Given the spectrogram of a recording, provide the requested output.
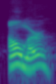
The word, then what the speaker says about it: homer: 1 omer, actually you don't pronounce the H, is equal to 11 bushels.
